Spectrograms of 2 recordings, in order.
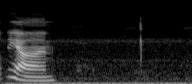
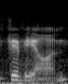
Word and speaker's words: Vivillon: Oh, Vivillon. I picked that one because I have trouble saying its name. I think it's Vivillon, which is really weird because it has L's in it, but...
